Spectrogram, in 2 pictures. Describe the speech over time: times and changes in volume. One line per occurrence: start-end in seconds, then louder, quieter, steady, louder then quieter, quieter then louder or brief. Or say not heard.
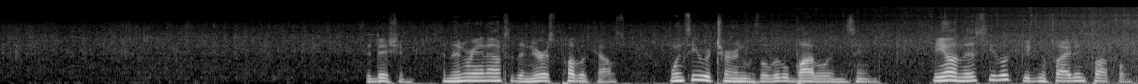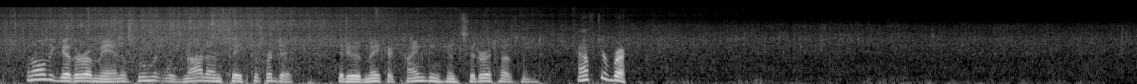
3.6-17.6 steady.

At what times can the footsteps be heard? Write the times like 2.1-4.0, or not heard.
not heard.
